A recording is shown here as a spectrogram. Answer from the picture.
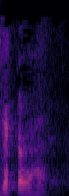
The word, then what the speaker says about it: Zechariah: Is that Zechariah? – That's fine. – Is that fine? – it's spelled with a Z-E, but... – Zechariah.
